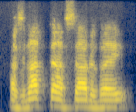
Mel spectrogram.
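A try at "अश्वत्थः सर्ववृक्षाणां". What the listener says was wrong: not Sarve? Sarva.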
